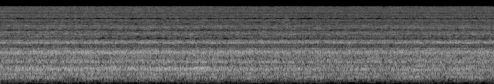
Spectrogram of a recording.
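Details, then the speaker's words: Steady, hissing howl with no deep rumble from a machine grinding the back of a 25-inch F3 telescope mirror blank to thin and flatten it, using a fair amount of abrasive; this howl means it is grinding properly. "f off it and you want to hear that howling grinding sound if it's not howling it's not grinding so I use a fair bit abrasive it breaks down pretty fast"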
